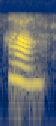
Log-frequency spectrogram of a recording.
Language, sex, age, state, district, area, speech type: Goan Konkani, female, 18-30, Goa, Murmgao, urban, conversation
